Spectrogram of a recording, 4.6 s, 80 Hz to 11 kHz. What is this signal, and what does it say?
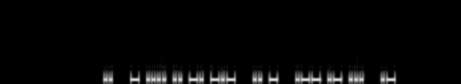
Morse code, heard as a keyed tone, about 44 wpm, 700 Hz. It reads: I THINK IT WAS A
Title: Sets of 5 Words 45wpm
